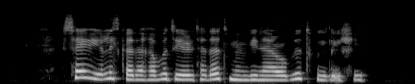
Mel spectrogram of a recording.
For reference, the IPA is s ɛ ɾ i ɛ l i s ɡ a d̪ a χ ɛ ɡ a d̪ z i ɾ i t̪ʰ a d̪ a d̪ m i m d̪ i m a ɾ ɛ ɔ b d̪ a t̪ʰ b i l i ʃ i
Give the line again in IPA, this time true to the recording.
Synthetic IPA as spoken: s ɛ ɾ i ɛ l i s ɡ a d̪ a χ ɛ b a d̪ z i ɾ i t̪ʰ a d̪ a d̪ m i m d̪ i n a ɾ ɛ ɔ b d̪ a t̪ʰ b i l i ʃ i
